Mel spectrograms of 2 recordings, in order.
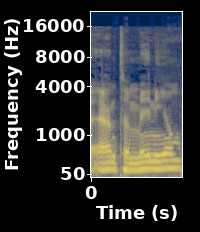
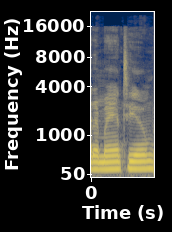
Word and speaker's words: adamantium: Did he thought it was like the antimonium? How do you say it? Yeah, adamantium.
